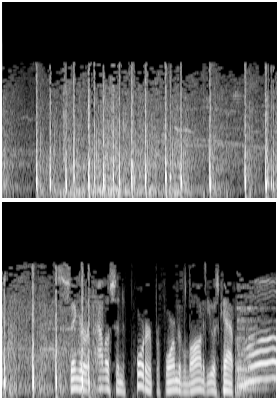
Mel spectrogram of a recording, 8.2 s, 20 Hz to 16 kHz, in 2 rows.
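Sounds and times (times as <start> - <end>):
fireworks display bangs and crackles: 0.0 - 5.7
speech: 5.2 - 8.1.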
